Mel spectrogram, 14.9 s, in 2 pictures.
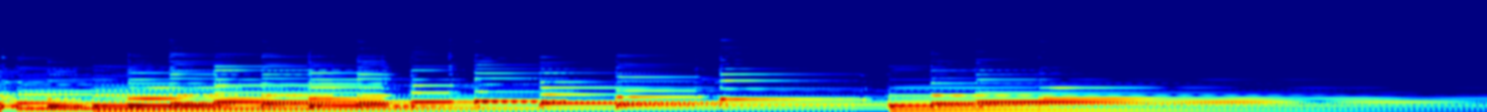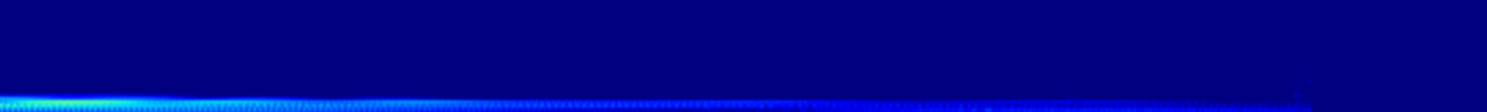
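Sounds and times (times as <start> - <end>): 
prelude recorded with Blumlein ribbon microphones: 0.0 - 9.4.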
